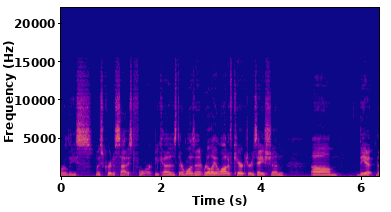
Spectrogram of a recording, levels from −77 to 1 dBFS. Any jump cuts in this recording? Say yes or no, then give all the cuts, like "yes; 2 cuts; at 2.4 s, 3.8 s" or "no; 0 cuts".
no; 0 cuts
